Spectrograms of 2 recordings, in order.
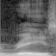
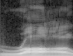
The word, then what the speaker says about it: Ra: so cool we are rays of light in ancient Egypt uh the Great God raah which was actually pronounced Ray the legend is that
